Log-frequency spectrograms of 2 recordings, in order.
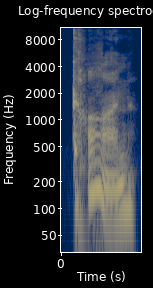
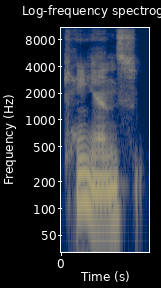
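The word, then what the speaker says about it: Cannes: A little segment on con or cans, however you say it. I think it's supposed to be pronounced con. I think that's how you're supposed to say it.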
